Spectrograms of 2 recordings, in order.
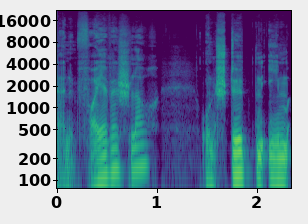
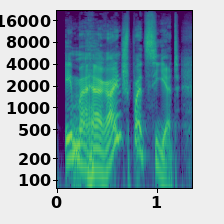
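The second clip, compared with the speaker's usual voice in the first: triumphierender Ruf; 10 semitones higher, 12 dB louder than usual. Acted. Kasperl schlägt Hotzenplotz den Helm ab.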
